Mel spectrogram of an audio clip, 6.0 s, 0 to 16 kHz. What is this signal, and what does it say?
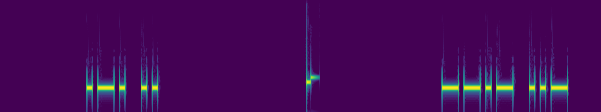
Morse code, heard as a keyed tone, about 22 wpm, 700 Hz. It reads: RI QU
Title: Top Two Letter Combinations in Words 22wpm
